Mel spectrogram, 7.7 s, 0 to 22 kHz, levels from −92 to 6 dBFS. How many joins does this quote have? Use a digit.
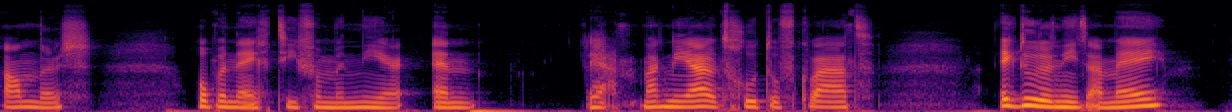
0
